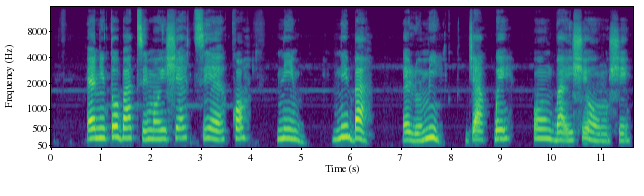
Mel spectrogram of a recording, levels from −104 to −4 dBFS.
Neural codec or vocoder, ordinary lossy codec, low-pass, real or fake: vocoder, 44.1 kHz, 128 mel bands, Pupu-Vocoder; none; 14.4 kHz; fake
